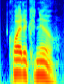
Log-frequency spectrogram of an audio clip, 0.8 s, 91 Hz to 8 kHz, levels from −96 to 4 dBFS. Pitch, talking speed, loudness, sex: 145 Hz, 225 wpm, -17 LUFS, male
